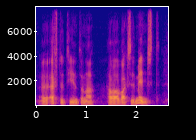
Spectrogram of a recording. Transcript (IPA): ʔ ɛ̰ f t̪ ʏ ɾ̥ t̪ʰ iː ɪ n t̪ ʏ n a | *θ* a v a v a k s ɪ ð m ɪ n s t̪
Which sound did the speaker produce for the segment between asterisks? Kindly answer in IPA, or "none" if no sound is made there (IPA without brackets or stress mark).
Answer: h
